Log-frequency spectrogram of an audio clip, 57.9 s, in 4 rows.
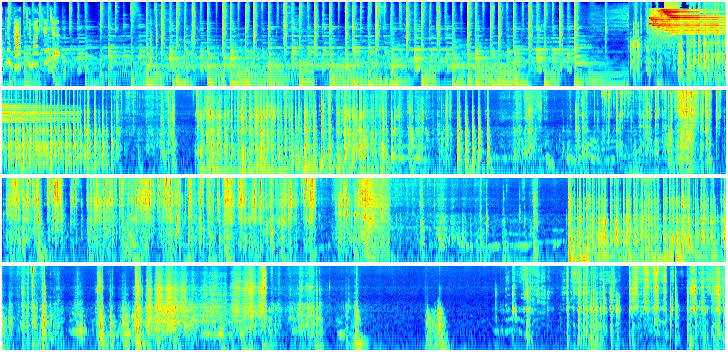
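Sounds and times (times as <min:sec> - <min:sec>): plastic wrap crinkling: 0:15.8 - 0:23.8, 0:24.4 - 0:38.7.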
